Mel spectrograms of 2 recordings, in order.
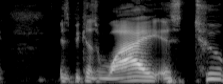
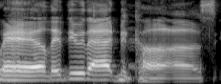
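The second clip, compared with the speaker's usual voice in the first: loud, slow, higher comic impression; Ronald Reagan; 4 semitones higher, 11 dB louder, slower than usual. Bobby the expat explaining local customs, slow Reagan impression. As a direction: drag it out like a folksy president. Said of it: "Ronald Reagan is actually Bobby the expat".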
